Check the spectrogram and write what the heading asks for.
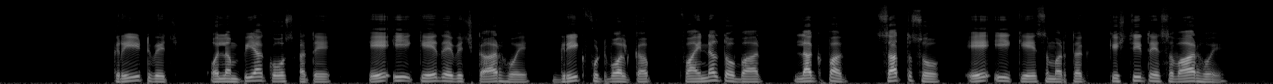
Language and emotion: Punjabi, neutral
